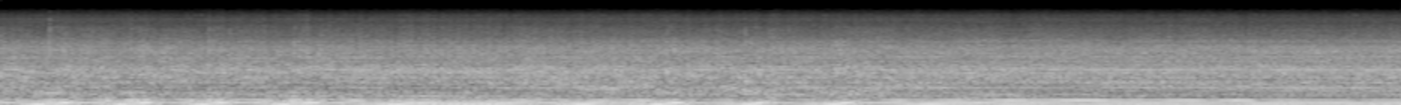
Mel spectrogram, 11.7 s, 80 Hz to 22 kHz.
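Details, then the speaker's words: Generac GP3250 generator, unused for a couple years, after ultrasonic carburetor cleaning: steady even drone, no surging or hunting, runs smoothly; fuel seen leaking from petcock, to be replaced – normal running. "so this thing's now running good"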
